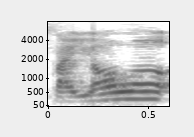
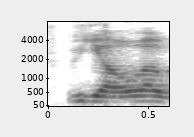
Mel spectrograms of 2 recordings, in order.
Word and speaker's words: viola: Essa palavra tem duas pronúncias, viola ou viola really well.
